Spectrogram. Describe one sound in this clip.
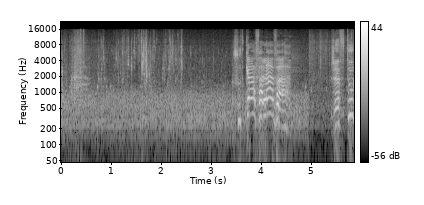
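Water trickles from a spout into a stone trough.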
